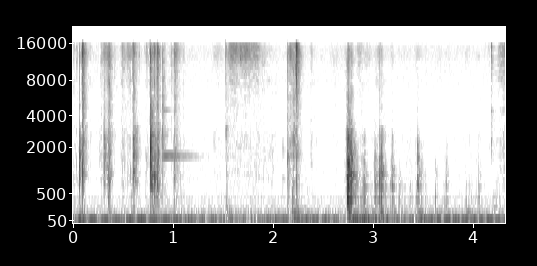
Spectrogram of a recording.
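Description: Tarot cards being shuffled by hand: a run of irregular soft clicks and snaps of card against card, with one sharper tap a little under three seconds in.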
